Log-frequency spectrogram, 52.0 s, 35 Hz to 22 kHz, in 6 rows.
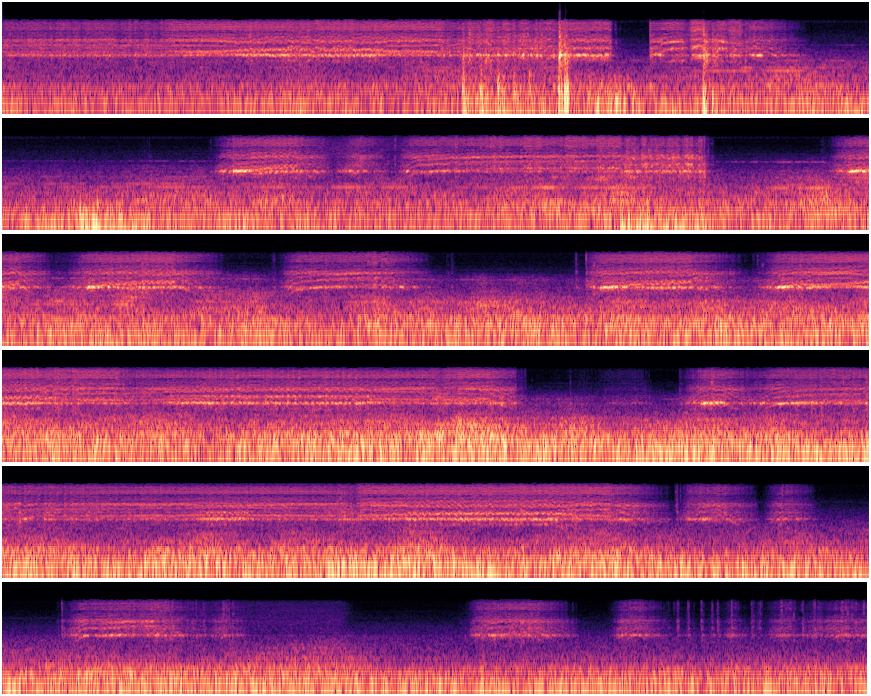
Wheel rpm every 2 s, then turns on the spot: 160, 160, 160, 110, 0, 50, 90, 140, 30, 70, 80, 40, 100, 160, 160, 90, 40, 150, 160, 160, 90, 20, 60, 0, 40, 30.
18-20 30-32 48-50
